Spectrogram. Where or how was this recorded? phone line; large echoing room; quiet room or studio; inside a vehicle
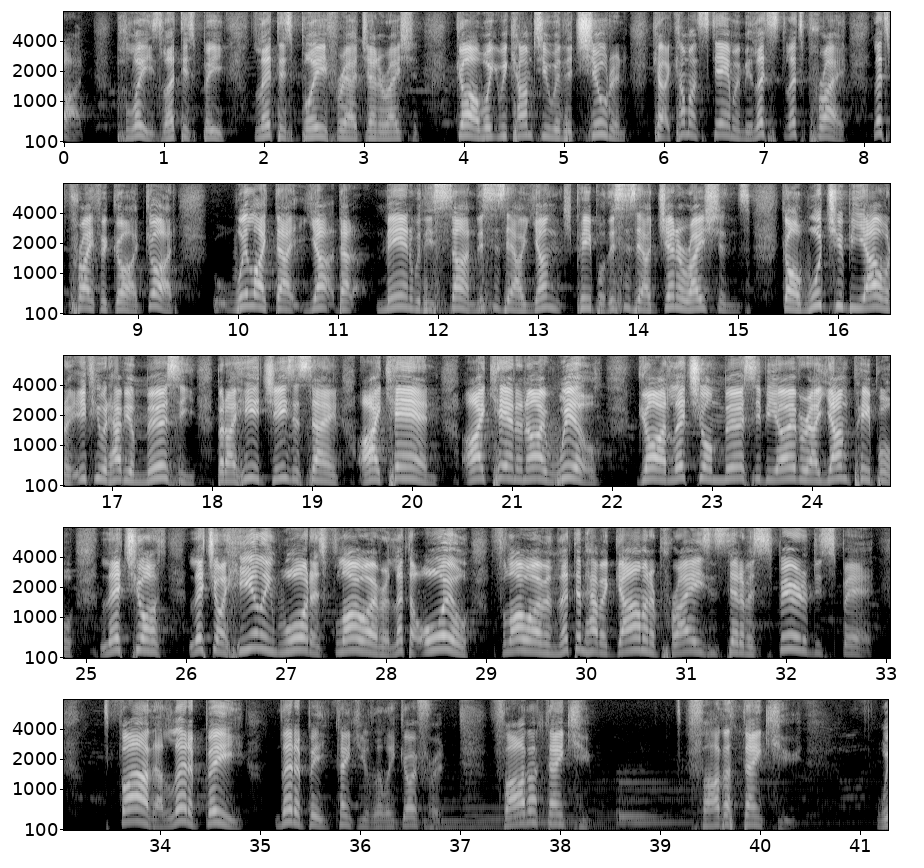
large echoing room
